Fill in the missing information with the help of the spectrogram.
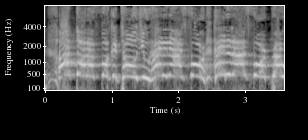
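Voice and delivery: screaming right in someone's face, very high; furious drill sergeant. Retold or imitated. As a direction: rage at a recruit nose to nose.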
